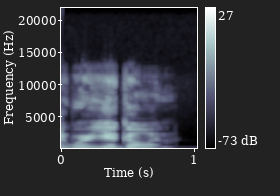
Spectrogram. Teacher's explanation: The word are often disappears. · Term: auxiliary verb reduction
